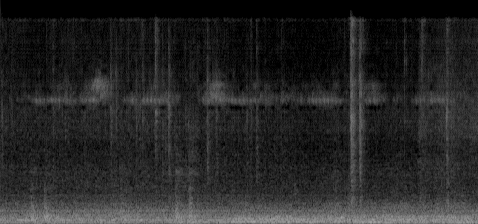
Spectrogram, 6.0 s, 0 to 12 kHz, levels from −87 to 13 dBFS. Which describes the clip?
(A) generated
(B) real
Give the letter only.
A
